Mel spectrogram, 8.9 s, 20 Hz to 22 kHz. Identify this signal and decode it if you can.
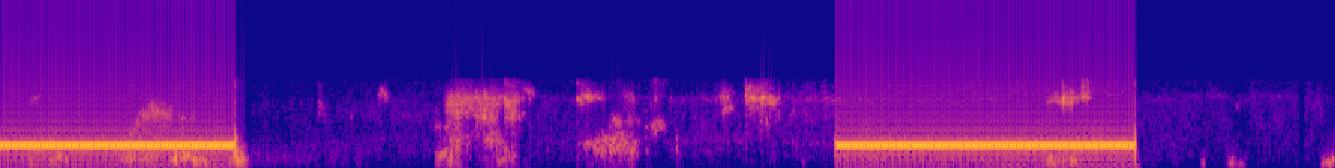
Ringback tone (North America), 440 + 480 Hz.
